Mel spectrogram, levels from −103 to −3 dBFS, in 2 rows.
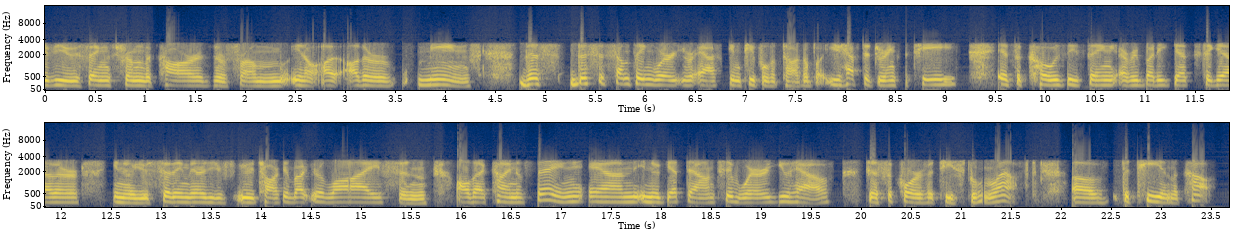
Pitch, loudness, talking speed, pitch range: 175 Hz, -14 LUFS, 190 wpm, 165-185 Hz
